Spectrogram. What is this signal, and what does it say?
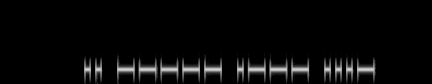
Morse code, heard as a keyed tone, about 21 wpm, 700 Hz. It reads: I0JV
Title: DXCC-100 Call Signs - 4 Characters - Repeated 2x - 22wpm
